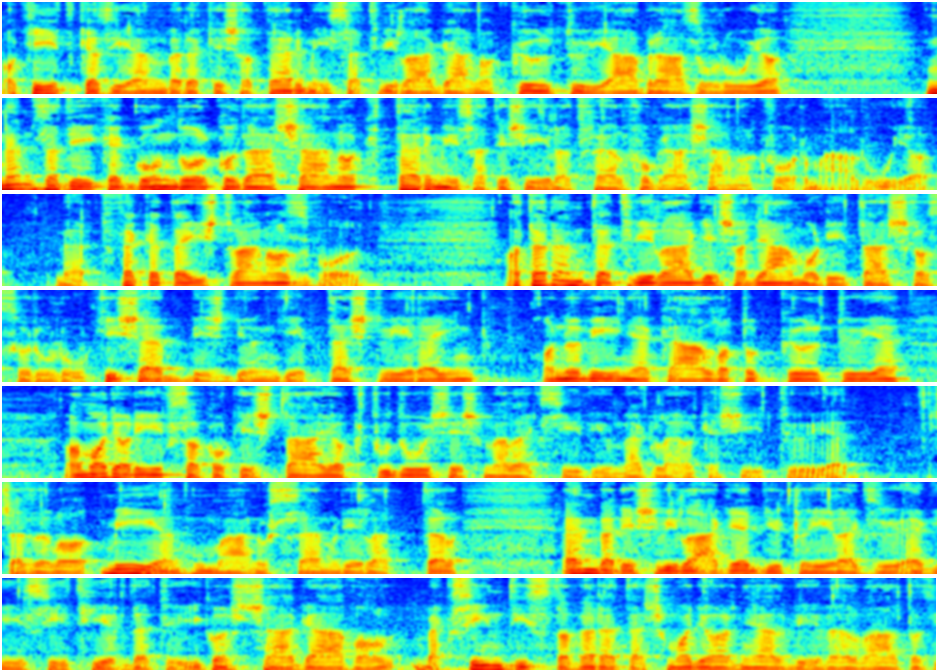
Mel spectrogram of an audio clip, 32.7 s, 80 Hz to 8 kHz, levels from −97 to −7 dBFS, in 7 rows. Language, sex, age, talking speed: Hungarian, male, 60-79, 120 wpm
